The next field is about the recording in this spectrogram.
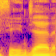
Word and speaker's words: St. John: And he was talking about the weather over there in St. John, and he actually spelled it like how we pronounce it. S-T period J-A-N, St. John. So I forgot to mention that yesterday, you know. Yeah, that. When he write it, you know, he used the local enunciation, you know, so that was cool, St. John.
